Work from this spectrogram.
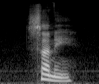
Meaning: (adjective) 1. Featuring a lot of sunshine 2. Receiving a lot of sunshine 3. Cheerful 4. Of or relating to the sun; proceeding from, or resembling the sun; shiny; radiant; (adverb) sunny side up
- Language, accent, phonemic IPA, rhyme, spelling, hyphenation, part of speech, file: English, US, /ˈsʌni/, -ʌni, sunny, sun‧ny, adjective / adverb / noun, En-us-sunny.ogg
